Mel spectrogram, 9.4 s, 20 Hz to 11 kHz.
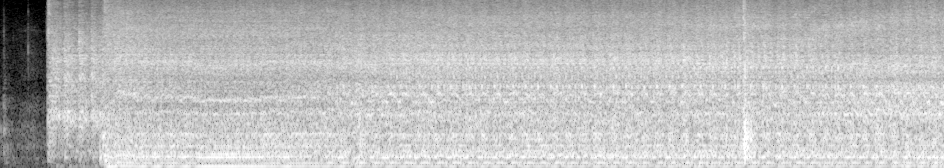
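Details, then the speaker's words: Honda CBR954 Fireblade, first start after six-month rebuild: short crank, then engine catches into rough, slightly uneven idle; owner suspects fuel or fuel pressure after priming, cause unconfirmed. "can't think actually we've got fuel going in ooh we started try again I think it's fuel fuel pressure got quite a lot of fuel in"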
